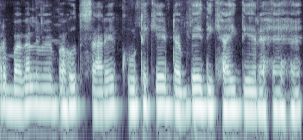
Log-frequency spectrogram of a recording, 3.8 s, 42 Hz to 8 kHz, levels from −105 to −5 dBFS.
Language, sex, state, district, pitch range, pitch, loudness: Hindi, male, Jharkhand, Palamu, 130-150 Hz, 140 Hz, -15 LUFS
